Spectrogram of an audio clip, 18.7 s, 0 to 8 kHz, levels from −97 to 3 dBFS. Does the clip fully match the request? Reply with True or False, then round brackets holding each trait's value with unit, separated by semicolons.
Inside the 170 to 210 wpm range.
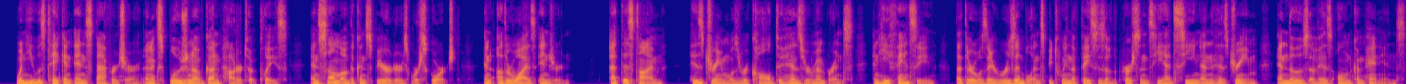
True (180 wpm)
